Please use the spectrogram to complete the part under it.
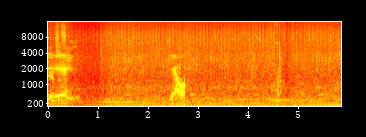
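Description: Airplane engine in the video game The Crew Motorfest, a steady droning hum heard throughout at a fairly constant level while someone talks over it.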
